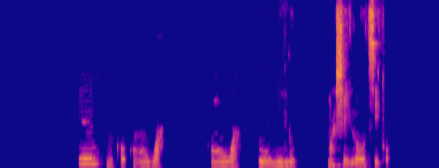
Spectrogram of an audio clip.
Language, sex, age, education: Yoruba, female, 15-29, tertiary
